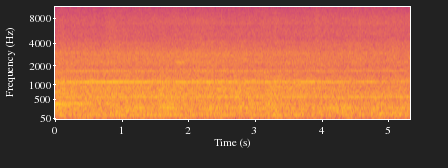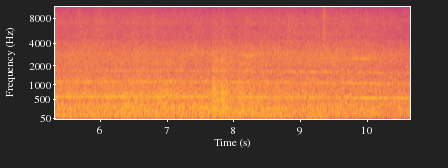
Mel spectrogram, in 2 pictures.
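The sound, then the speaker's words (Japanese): A Tokyo Metro Chiyoda Line subway train bound for Ayase, next stop Yoyogi-koen, runs steadily, heard from inside the car, with a constant loud rumble and a sustained electric motor whine throughout, plus faint rattling. No one speaks. “今日も東京メトロ千代田線をご利用いただきましてありがとうございます。”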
